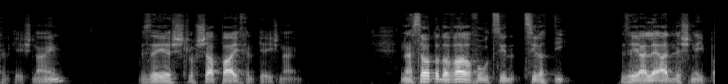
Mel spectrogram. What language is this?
Hebrew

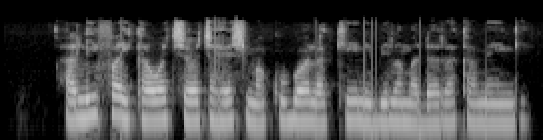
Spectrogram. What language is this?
Swahili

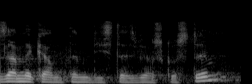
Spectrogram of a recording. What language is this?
Polish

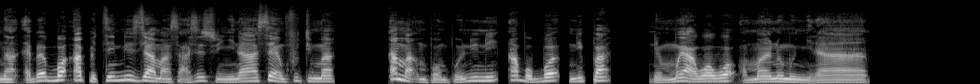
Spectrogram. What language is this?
Akan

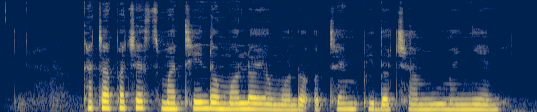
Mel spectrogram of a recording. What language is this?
Luo (Kenya and Tanzania)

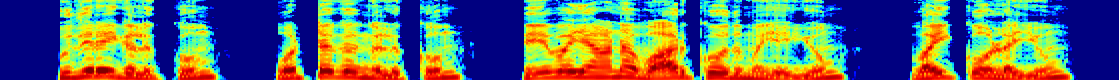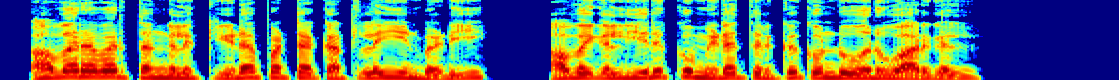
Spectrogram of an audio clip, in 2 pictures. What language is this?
Tamil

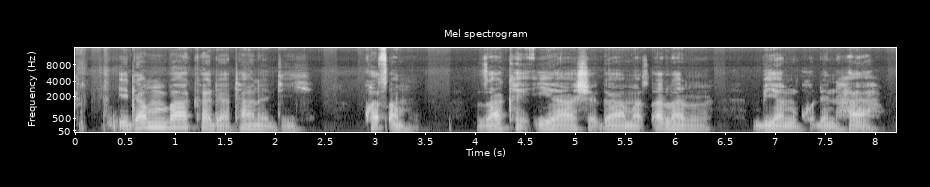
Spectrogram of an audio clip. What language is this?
Hausa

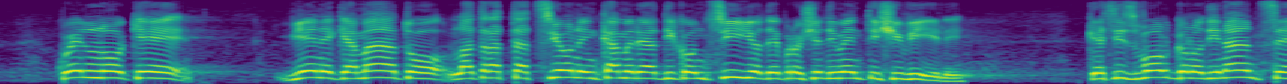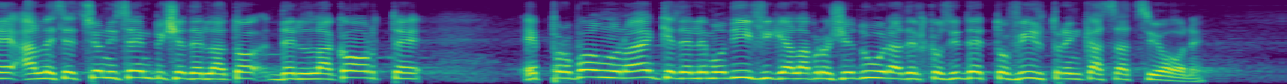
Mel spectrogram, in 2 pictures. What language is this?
Italian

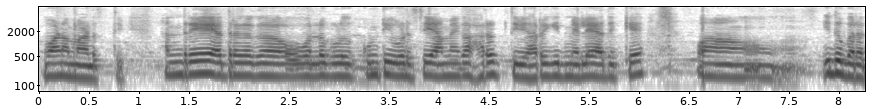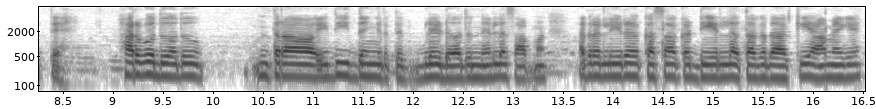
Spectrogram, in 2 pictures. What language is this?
Kannada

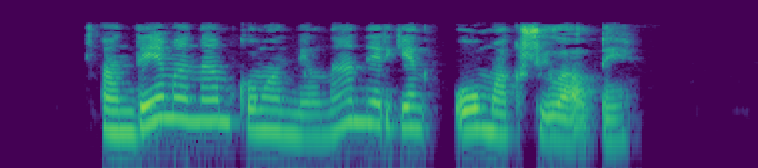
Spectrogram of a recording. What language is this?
Mari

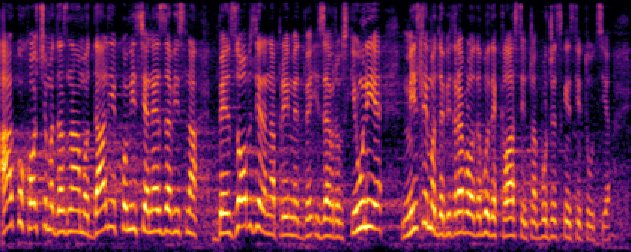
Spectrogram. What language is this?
Serbian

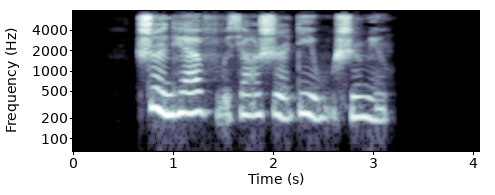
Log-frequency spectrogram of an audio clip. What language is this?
Chinese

